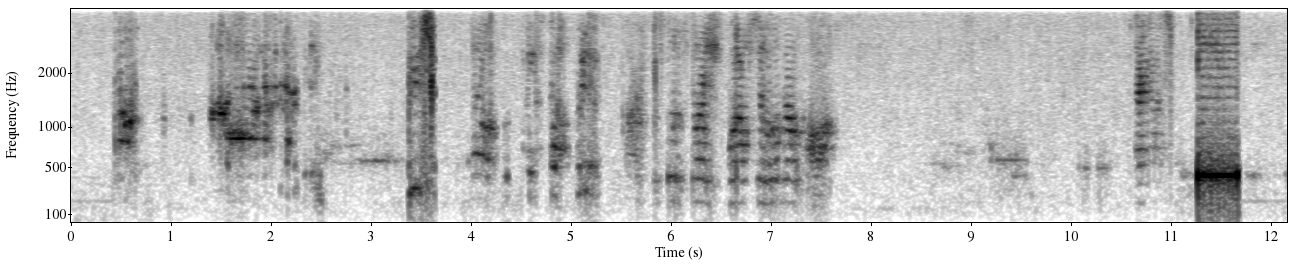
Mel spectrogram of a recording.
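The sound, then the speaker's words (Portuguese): A single telephone busy tone sounds after a phone call drops. The short, steady beep comes at the very end, after a stretch of quiet talk. “Acho que a ligação caiu e retornou automático.”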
